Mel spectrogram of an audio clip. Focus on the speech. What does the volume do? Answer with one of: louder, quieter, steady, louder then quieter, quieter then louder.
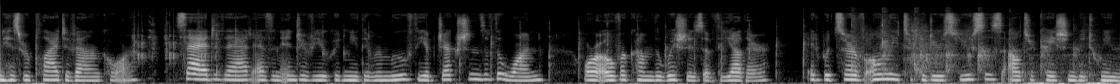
steady.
